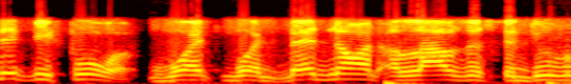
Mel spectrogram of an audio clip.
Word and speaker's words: Bednar: um what you said about uh Bennyard uh I get I always have problem pronouncing his name which one I'll close it out yes Bednar I'm Sorry, Bednar.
